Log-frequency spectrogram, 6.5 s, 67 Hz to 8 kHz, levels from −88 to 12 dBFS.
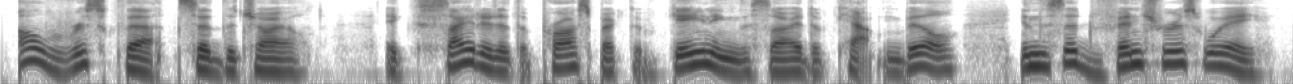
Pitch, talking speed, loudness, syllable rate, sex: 160 Hz, 195 wpm, -18 LUFS, 5.1 syllables/s, female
